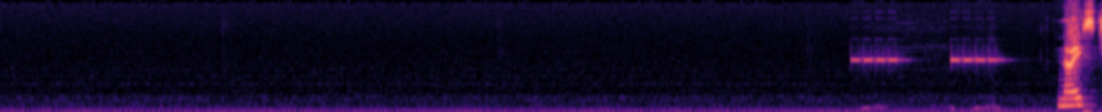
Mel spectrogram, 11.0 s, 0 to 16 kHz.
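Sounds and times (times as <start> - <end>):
faint low hum: 0.0 - 11.0
electronic timer beep: 8.5 - 10.3.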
